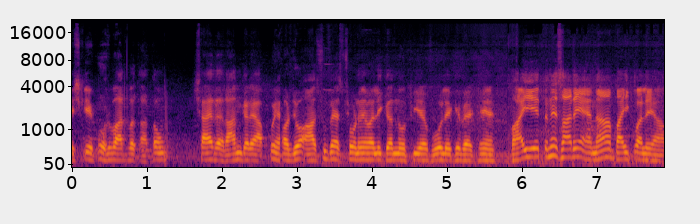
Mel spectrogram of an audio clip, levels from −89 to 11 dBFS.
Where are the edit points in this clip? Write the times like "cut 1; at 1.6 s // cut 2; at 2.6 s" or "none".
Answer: cut 1; at 2.8 s // cut 2; at 5.7 s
